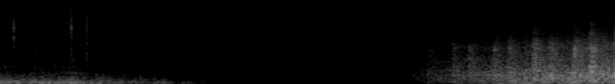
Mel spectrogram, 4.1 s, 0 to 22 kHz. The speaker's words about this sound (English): There's a train leaving Charing Cross in 20 minutes, or we can take the next one if you gentlemen need more time to pack your belongings.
